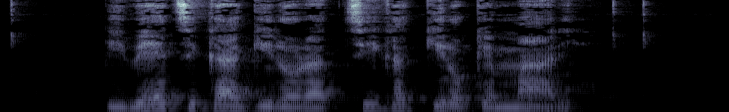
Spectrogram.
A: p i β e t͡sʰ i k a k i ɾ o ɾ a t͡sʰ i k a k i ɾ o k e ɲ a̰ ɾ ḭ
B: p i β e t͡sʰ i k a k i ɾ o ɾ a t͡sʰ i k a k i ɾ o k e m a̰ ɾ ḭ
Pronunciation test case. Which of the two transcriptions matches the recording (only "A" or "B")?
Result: B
